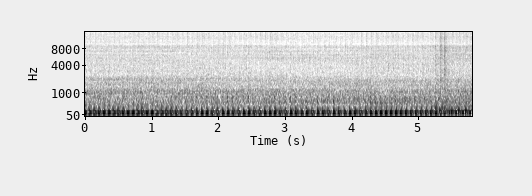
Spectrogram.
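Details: Craftsman LT1000 riding mower single-cylinder engine on a rebuilt replacement carb after repairs to starter, deck and sump gasket; steady even thump about three beats a second, no misses or surging: normal running.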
